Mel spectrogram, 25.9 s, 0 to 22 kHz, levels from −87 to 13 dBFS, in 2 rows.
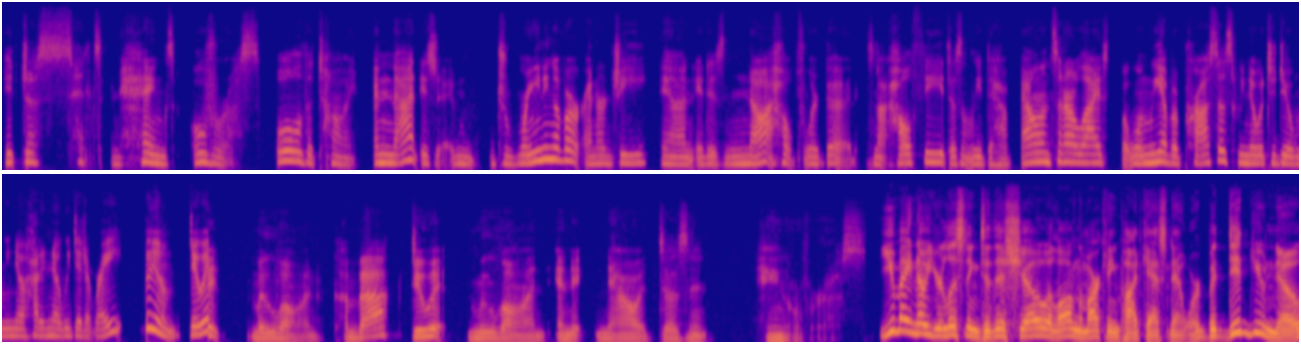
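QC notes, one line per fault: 15.03–21.60 s, section at the wrong speed: the speech suddenly runs at about 0.64 times its normal rate, dropping roughly seven semitones, so it turns deep and drawn out. Pitch and tempo fall together, unlike a pitch-shift fault, likely from playback against a mismatched clock.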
